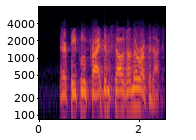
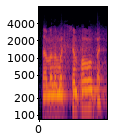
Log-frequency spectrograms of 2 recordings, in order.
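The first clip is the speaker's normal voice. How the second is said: ordinary delivery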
